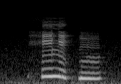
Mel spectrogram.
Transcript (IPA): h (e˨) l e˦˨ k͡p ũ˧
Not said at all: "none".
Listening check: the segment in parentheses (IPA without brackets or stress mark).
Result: e˦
